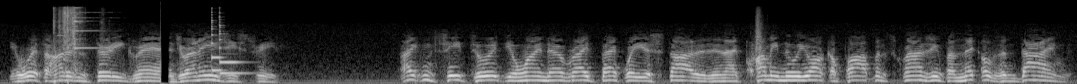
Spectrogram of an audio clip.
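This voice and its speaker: An actor playing a cruel, mocking ghost of a gangster swindler in an old-time radio drama, husky and full of slangy tough-guy menace. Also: on the high side, slight background noise, lightly acted. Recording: dull lo-fi old radio recording.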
